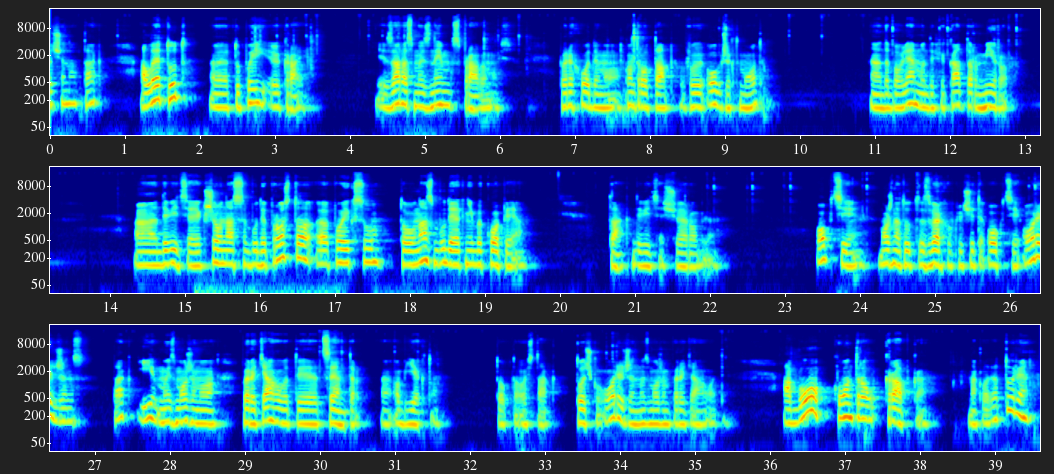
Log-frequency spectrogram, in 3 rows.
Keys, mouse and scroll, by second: 7.7 ctrl+Tab, 11.3 click, 22.7 click, 24.2 click, 31.6 g, 34.0-39.6 drag, 37.3 ctrl+., 38.5 ctrl+..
